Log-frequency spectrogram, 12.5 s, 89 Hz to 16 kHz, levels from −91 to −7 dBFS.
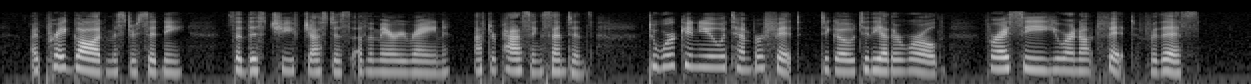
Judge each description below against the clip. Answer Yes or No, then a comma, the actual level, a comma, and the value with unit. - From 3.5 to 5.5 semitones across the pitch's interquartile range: No, narrow, 2.4 semitones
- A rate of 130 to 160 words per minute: No, average, 180 wpm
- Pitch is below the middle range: No, high, 200 Hz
